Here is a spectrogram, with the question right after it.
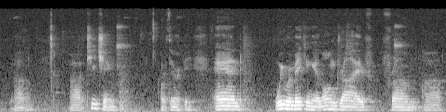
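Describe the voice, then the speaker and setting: The speaker has an American accent, and the recording carries audible room echo. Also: man. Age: 60s. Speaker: Zen teacher. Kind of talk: interview. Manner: halting.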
